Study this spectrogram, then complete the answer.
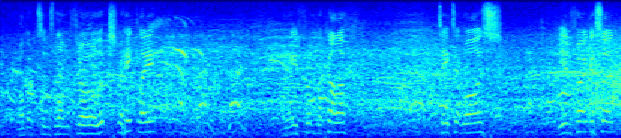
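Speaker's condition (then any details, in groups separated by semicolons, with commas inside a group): No condition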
